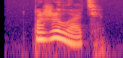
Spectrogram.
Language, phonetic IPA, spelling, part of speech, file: Russian, [pəʐɨˈɫatʲ], пожелать, verb, Ru-пожелать.ogg
- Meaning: 1. to wish, to desire 2. to covet 3. to wish, to bear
